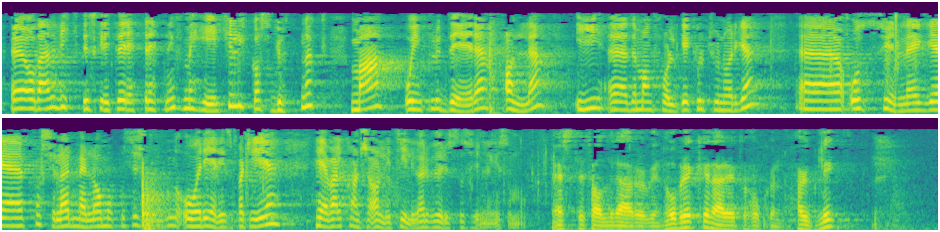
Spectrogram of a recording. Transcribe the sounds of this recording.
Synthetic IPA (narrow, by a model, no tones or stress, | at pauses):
ɔd̪ɛæɾɛnʋɪkt̪ɪskɾɪt̪ːɪɾɛt̪ːɾɛt̪nɪŋfɔɾmɛɦɛɪçːəlʏkːɑsɡœt̪ːnœkː | mɛɔɪŋklʉd̪eːɾəɑlːə | ʔɪd̪ɛmɑŋːfɔlːɡəkʰʉlt̪ʰʉːɳɔɾɡə | ɔsyːnlɛɡfɔʂɛlːəɾmɛlːɔmɔpʊsɪʂuːnn̩ɔɾɛjeːɾɪŋspɑʈʰiːə | hɛːʋɛlkʰɑnʂəɑlːəɪt̪ʰiːd̪ɛ̰ɡəɾʋøːɾəsɔsy̰ːnlɛ̰ɡə̰sɔ̰mnṵːnɛ̰st̪ət̪ʰɑlːəɾæɾɔɾʋɪnhɔbɾɛkːənæːɾheːt̪əɾhɔkːənhɑɡlɪ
